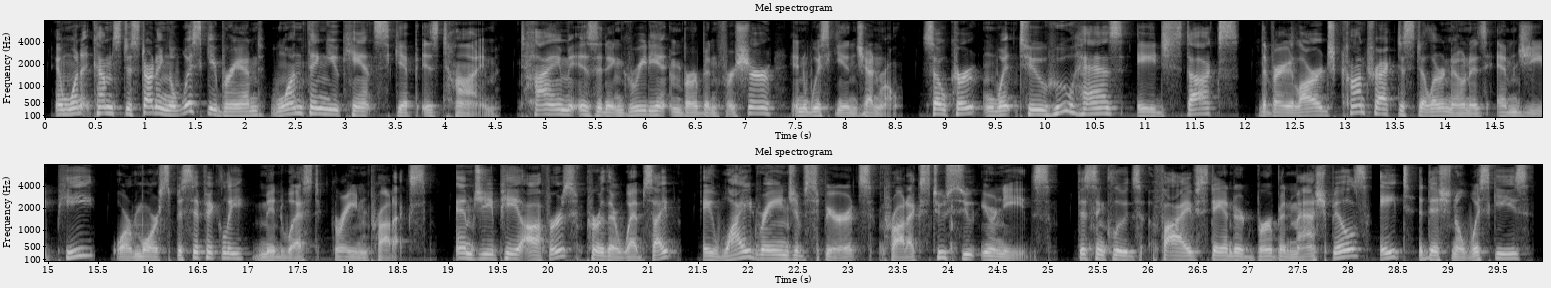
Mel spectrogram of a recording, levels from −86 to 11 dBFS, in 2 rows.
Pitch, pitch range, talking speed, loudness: 120 Hz, 100-155 Hz, 150 wpm, -17 LUFS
